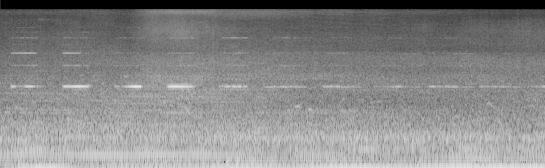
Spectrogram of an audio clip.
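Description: Reversing alarm on a diesel construction vehicle backing up, beeping evenly a little more than once a second over the steady low rumble of its engine. The beeps grow fainter in the second half.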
